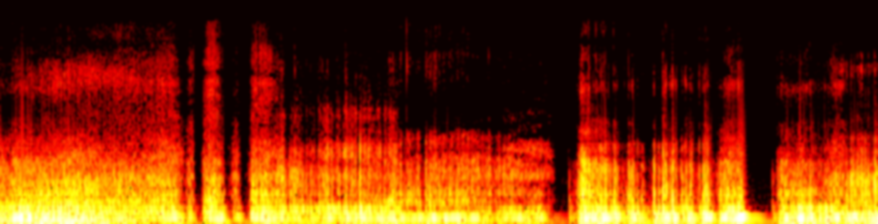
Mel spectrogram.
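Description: Both hands scratch a black foam microphone windscreen with their fingertips. This produces a dense, low, rumbling scratch concentrated in the bass with a steady hum-like tone, broken by a few brief dips in level.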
